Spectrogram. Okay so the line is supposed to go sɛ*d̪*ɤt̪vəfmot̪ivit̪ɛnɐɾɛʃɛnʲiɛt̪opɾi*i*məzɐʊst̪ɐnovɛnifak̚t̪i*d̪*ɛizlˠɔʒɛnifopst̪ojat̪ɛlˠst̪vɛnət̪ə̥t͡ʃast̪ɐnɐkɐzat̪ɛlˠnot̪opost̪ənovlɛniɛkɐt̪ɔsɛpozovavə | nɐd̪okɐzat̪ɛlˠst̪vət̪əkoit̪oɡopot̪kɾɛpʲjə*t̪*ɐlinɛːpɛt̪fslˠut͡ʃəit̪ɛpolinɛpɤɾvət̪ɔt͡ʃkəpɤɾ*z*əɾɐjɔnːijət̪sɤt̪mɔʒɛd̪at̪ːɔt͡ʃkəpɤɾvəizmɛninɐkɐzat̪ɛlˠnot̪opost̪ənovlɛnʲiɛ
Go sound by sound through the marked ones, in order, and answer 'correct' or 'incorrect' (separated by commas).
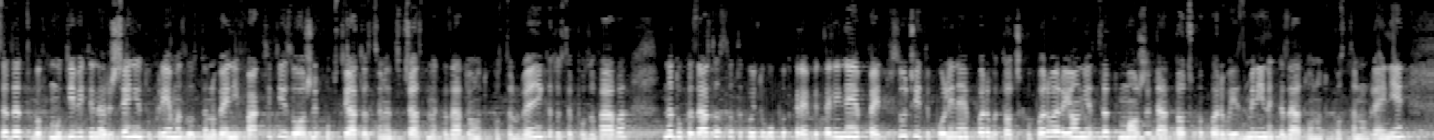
correct, incorrect, incorrect, correct, incorrect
